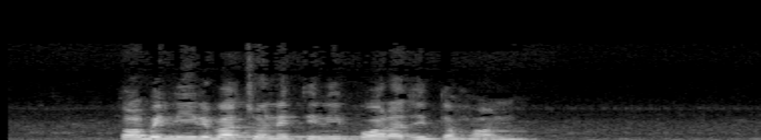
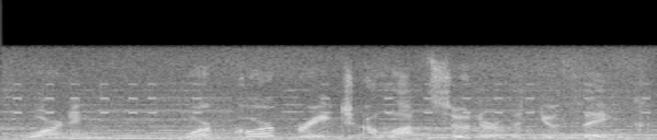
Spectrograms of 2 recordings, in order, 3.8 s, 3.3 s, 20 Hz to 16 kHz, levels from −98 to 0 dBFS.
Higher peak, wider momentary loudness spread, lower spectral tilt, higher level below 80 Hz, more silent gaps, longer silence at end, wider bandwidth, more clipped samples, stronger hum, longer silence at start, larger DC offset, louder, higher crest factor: second, -6 dBFS vs -2 dBFS; first, 9 LU vs 3 LU; first, -8 dB/octave vs -3.5 dB/octave; second, -64 dBFS vs -40 dBFS; neither; first, 1.2 s vs 0 s; second, 7 kHz vs 11 kHz; neither; neither; first, 0.6 s vs 0 s; neither; second, -23 LUFS vs -15 LUFS; about the same, 18 dB vs 14 dB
